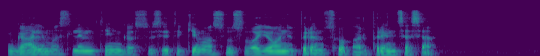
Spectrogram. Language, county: Lithuanian, Vilnius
